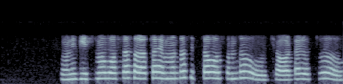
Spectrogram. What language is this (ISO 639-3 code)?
ori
